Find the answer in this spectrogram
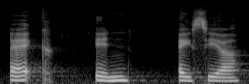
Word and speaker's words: echinacea: in today's world so echinacea and a lot of people have problems pronouncing it so if you break it down to ech in a seer it's easier and there are two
